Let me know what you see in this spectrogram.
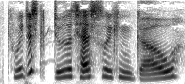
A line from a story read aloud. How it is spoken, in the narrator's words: Charlotte grumbled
